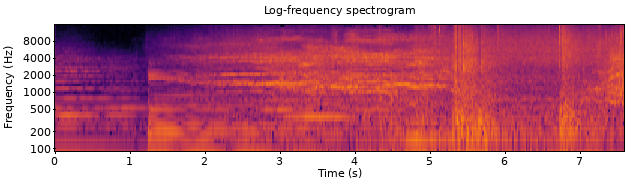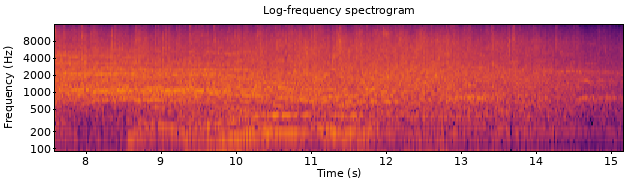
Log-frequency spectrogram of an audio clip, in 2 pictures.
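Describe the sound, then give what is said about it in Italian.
A large arena crowd cheers and applauds loudly during Simone's gymnastics routine, first shown to the public at the 2021 US Championships in Indianapolis, with feet, hands, springboard and a couple of heavy landing thuds cutting through before the applause swells into a sustained roar. “Questi invece sono i suoni dell'esercizio di Simone quando per la prima volta l'ha mostrato al pubblico, Campionati americani del 2021 a Indianapolis.”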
